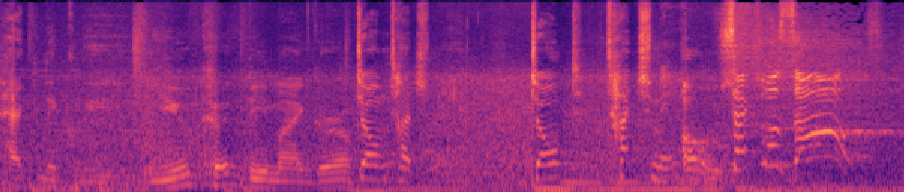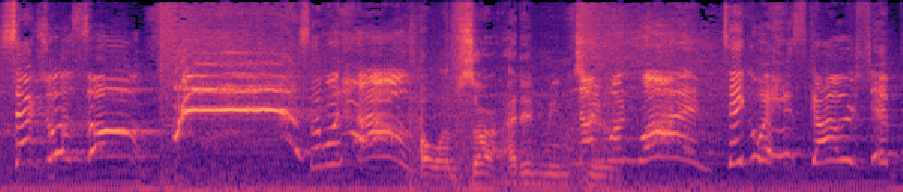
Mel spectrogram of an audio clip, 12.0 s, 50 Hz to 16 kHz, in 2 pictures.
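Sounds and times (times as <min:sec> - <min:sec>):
woman screaming: 0:05.2 - 0:08.8
shouted speech: 0:05.2 - 0:08.9.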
